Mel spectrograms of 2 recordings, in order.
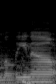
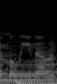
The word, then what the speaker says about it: melena: talking about color stool, melena or melena, depending on how people pronounce it. I go by melena, but it's just black tarry stool.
